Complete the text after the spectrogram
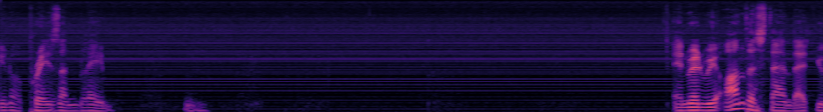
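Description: A middle-aged man speaks with animation into a close microphone, pausing between phrases.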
